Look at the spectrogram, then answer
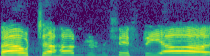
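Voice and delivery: high, loud, shrill shouted call. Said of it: "she has got a very shrill voice".

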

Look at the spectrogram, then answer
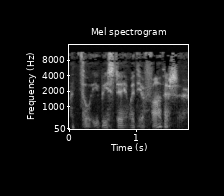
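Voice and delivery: very quiet, hushed whisper. A character whispers to the player, out of earshot of the foreign fella, quiet whisper. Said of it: "he quietly whispers".

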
